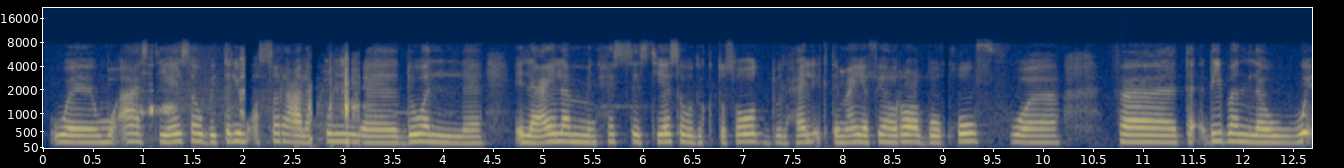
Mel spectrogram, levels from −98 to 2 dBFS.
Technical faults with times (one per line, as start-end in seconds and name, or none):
0.98-2.28 echo leak
2.04-2.09 speech suppressed in double talk
2.63-3.19 echo leak
3.17-3.22 speech suppressed in double talk
8.49-10.81 repeated stalls (stutter)
10.55-12.69 jitter buffer slow-down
